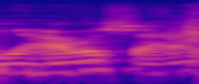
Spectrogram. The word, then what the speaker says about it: yahawashi: yahawashi okay we say yahawashi that's the Hebrew pronunciation for the Messiah so we have a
